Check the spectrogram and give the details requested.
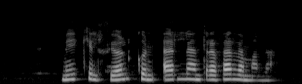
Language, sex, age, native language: Icelandic, female, 50-59, Icelandic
